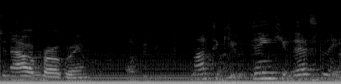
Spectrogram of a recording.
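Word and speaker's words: Montague: is he coming from Montega how do you pronounce it Mon monteo it's an hour program mon montue thank you that's what I needed where's where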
